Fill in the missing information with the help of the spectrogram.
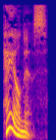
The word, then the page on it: haleness: British English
